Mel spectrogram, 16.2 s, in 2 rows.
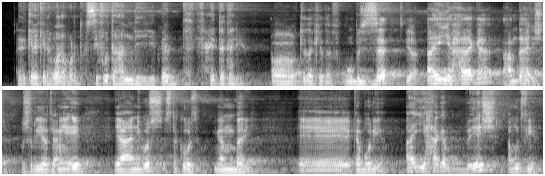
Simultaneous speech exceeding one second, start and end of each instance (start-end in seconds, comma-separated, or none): none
